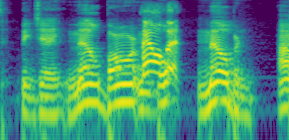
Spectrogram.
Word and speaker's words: Melbourne: Oh, wait, how do you pronounce it, BJ? Melbourne, Melbourne.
